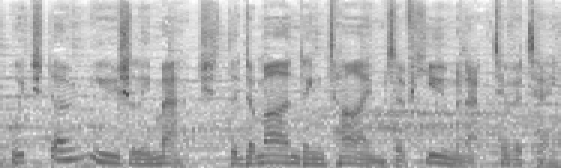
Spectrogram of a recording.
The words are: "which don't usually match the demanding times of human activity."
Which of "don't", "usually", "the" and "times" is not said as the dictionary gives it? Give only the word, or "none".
none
